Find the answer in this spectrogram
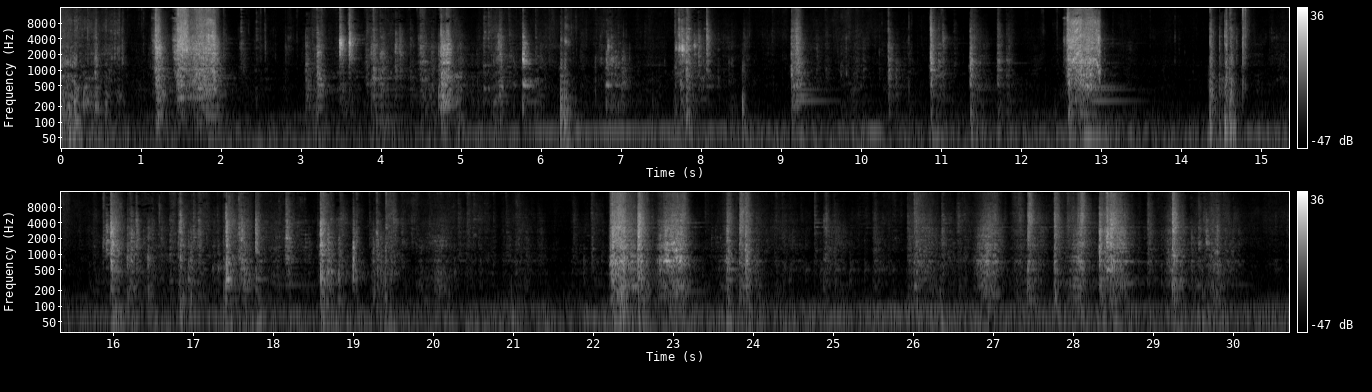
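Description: Irregular knocks, clatters, rustles and scrapes of handwork: a cardboard box and a new metal blower wheel being handled, then work at the air handler's sheet-metal cabinet, with one short squeaky scrape near the middle, over a steady low hum.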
